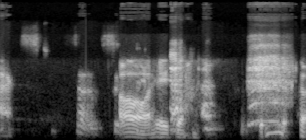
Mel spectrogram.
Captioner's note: laughs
